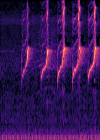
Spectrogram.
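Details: Variant song of an olive-backed tailorbird singing vigorously: five up-sweeping notes, each rising sharply and levelling into a brief high whistle, evenly spaced over a low background hum.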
